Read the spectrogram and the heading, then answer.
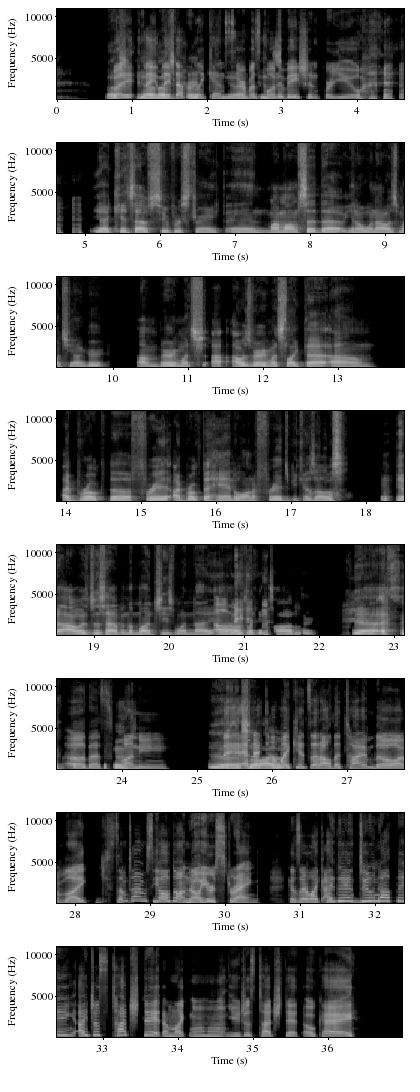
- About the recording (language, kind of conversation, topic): English, unstructured, How do you notice your hobbies changing as your priorities shift over time?
- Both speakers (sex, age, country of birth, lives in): female, 40-44, Philippines, United States; male, 18-19, United States, United States
- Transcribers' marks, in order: chuckle; laughing while speaking: "Oh"; chuckle; laughing while speaking: "yeah"; laughing while speaking: "man"; laugh; chuckle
